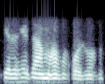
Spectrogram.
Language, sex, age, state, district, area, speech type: Assamese, female, 60+, Assam, Lakhimpur, urban, conversation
